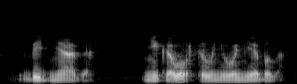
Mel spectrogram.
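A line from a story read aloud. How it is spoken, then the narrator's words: Fat man whispering funeral prayer. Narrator (Russian): Толстяк шептал за упокойную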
